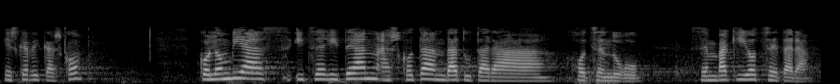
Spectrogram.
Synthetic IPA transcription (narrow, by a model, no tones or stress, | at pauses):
e̞ske̞rikasko̞ | ko̞lo̞mbiasit͡se̞ɣ̞it̪e̞anasko̞t̪and̪at̪ut̪aɾaʝo̞t͡se̞nd̪uɣ̞use̞mbakio̞t͡se̞t̪aɾa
